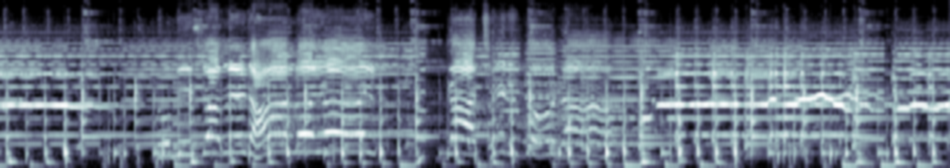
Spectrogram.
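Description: Instrumental passage of a Bengali Baul folk song: a quick hand-drum rhythm under an ornamented melody line that bends and wavers in pitch.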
